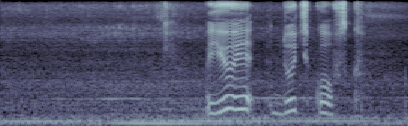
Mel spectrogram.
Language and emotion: Russian, neutral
